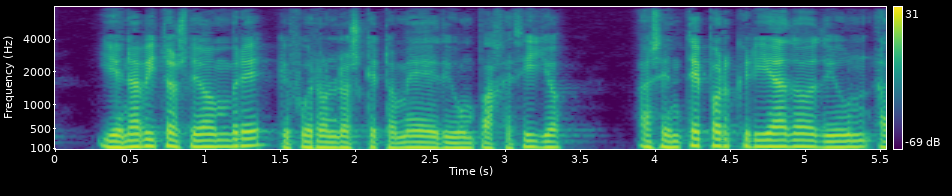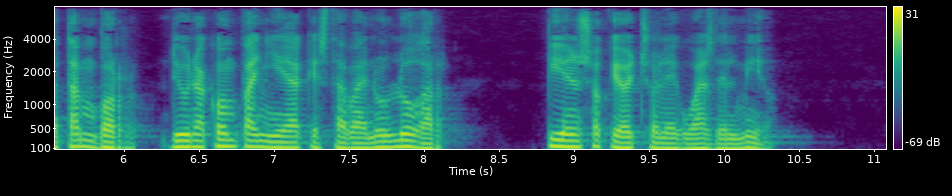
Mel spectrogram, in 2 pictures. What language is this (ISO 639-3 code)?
spa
